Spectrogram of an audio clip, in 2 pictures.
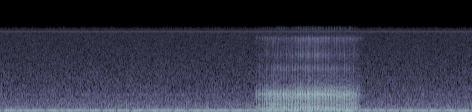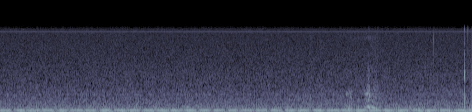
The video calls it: Snoring Boston terrier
